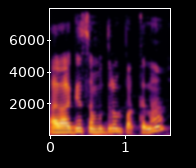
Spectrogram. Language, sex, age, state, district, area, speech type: Telugu, female, 30-45, Andhra Pradesh, Bapatla, urban, spontaneous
